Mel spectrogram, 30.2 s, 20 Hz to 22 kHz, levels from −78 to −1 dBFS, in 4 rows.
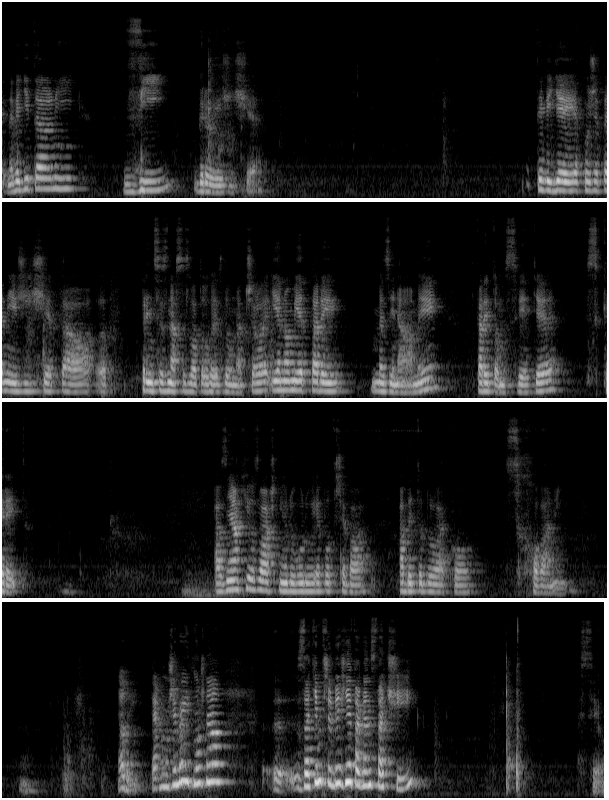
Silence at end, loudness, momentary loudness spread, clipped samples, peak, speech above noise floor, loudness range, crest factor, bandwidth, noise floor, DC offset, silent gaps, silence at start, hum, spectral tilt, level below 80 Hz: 0 s; -26 LUFS; 20 LU; under 0.1%; -6 dBFS; 40 dB; 14 LU; 22 dB; 16 kHz; -66 dBFS; under 0.1%; none; 0 s; none; -6 dB/octave; -72 dBFS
